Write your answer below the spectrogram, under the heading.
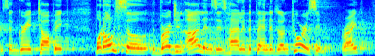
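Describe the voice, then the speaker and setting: Audible room echo surrounds a man speaking with a Jamaican accent. His pitch is high, with ordinary variation. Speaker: professor. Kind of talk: lecture. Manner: hesitant, many fillers.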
